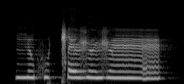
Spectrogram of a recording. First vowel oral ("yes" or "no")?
no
